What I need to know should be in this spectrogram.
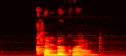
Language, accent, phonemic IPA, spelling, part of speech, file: English, US, /ˈkʌm.bɚ.ɡɹaʊnd/, cumberground, noun, En-us-cumberground.ogg
- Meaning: Any totally worthless object or person; something that is just in the way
